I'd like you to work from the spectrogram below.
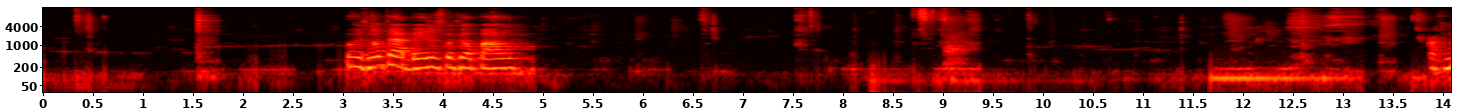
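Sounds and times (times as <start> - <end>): low steady hum: 0.0 - 14.0
woman chewing: 6.4 - 13.9.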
